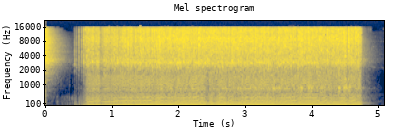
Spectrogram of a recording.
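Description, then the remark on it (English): A glass jar pulse jet, made from a Moroccan-style meatball sauce jar with the label removed and a 10 mm hole drilled in the lid, running on alcohol, roars with a loud, steady, buzzing drone for about four seconds, starting suddenly and cutting off abruptly, with no talking. “This is what is called the Gem Jar Pulse Jet, and it uses the same effect as before.”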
